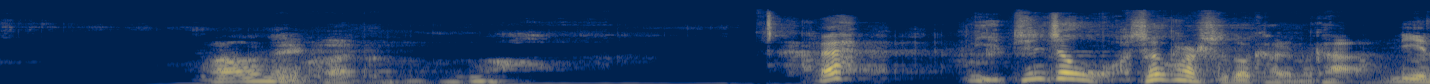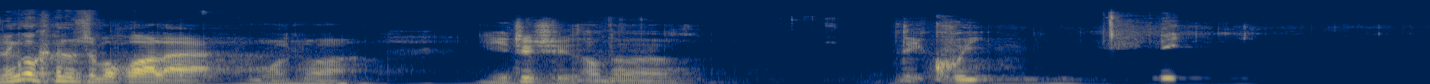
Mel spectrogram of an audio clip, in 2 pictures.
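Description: A man speaks with surprise and mockery close by.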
